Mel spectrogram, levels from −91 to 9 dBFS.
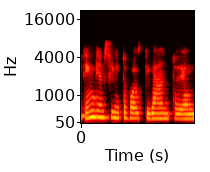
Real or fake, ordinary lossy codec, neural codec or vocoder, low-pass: fake; MP3, 96 kbps; codec, 16 kHz, 2 kbps, X-Codec, HuBERT features, trained on general audio; 7.2 kHz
